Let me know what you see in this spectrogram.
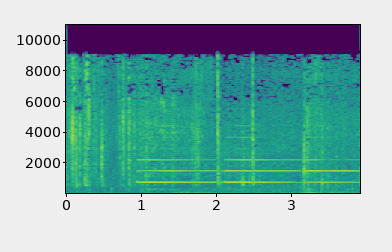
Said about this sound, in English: We get in a car and drive up the hill to Mount Edgecombe's dormitories.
